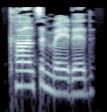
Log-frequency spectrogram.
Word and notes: consummated: British English

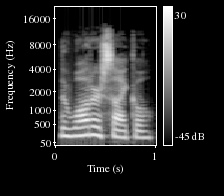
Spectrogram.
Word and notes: water cycle: British English

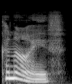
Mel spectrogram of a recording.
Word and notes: connive: British English

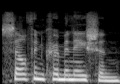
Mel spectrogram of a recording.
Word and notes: self-incrimination: American English

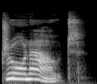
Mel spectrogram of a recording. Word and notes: drawn-out: British English

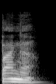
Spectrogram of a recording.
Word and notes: banger: British English

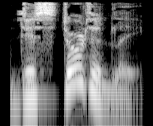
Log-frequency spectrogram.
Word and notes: distortedly: British English

